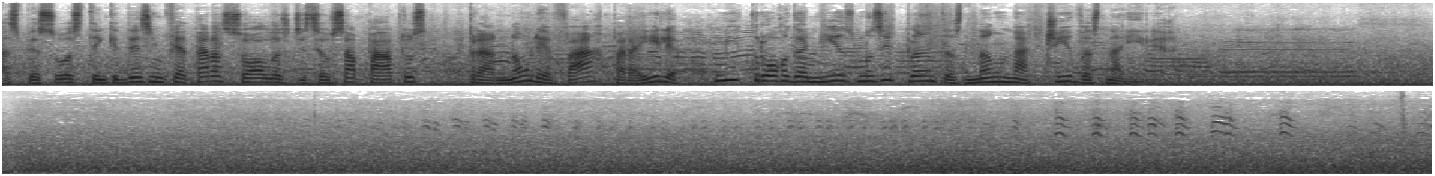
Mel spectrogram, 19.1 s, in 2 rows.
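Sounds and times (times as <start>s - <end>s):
rushing outdoor noise: 0.0s - 19.0s.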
